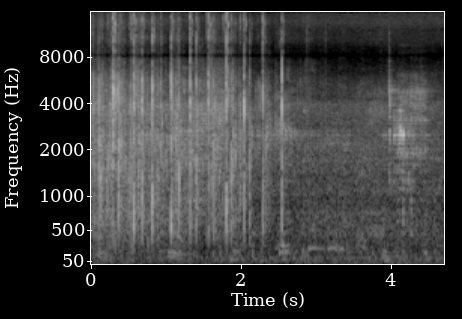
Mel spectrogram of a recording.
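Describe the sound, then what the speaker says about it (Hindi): Seminar audience at an annual dealers' event claps in a brief burst of scattered applause that fades after a couple of seconds, with a faint sound near the end. "बजा दें तालियां शेख साहब के लिए"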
